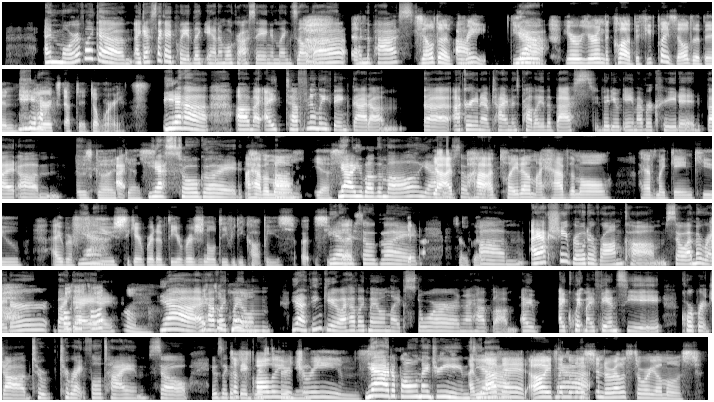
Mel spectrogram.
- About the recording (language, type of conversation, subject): English, unstructured, Have you ever been surprised by how much laughter helps your mood?
- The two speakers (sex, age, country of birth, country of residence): female, 30-34, United States, United States; female, 35-39, Philippines, United States
- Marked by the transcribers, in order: gasp; laughing while speaking: "Yeah"; tapping; gasp; other background noise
